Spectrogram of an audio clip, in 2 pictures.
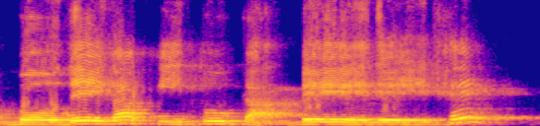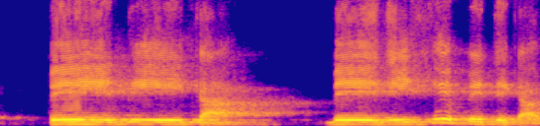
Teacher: hay un cierre completo y luego hay una explosión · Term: fonemas oclusivos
